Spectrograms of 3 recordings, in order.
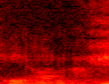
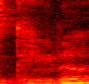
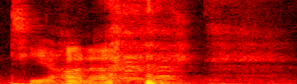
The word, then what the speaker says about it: Tiana: honor tiana that's how you that's how it's pronounced tiana did you did you seriously rate it as tina yeah goddamn tiana uh based on princess of the frog it's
